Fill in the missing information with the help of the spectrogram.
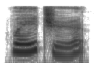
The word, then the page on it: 为止: wéi zhǐ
